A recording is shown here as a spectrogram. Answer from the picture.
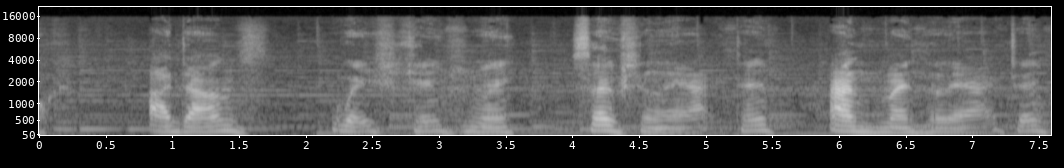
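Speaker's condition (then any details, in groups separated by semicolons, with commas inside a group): Motor neurone disease; affects voice, left arm, left leg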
